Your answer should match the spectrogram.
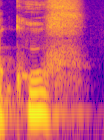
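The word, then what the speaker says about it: קוף: Et le son, évidemment, c'est un K. Que, kouf. Par contre, contrairement au kaf, le kouf se prononcera toujours que.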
